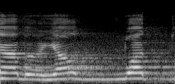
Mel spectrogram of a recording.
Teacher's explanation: یاد رہے ضاد کو پر پڑھنا ہے اور تا کو باریک پڑھنا ہے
